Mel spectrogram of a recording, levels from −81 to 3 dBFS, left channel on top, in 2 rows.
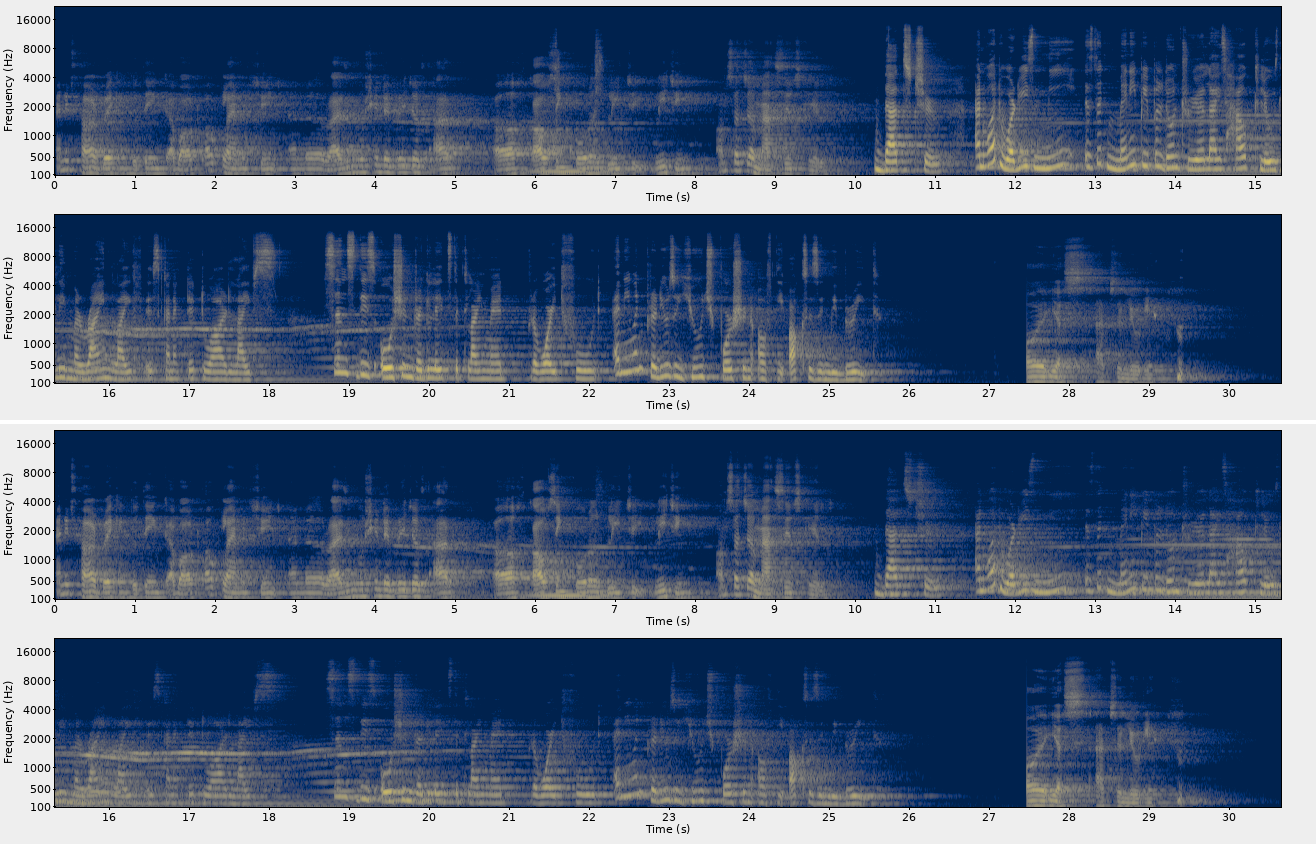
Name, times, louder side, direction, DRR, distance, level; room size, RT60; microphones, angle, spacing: voice 1, 0.0-5.0 5.4-8.0 8.3-9.7 27.5-29.4, right 1 dB, 20° right, 6 dB, 0.4 m, -31 dB
sound 1, 4.2-7.8 12.1-21.3, right 4 dB, 90° right, 0.5 m, -38 dB
voice 2, 10.2-11.1 11.5-18.0 18.7-21.0 21.2-25.5 29.3-29.4, left 6 dB, 80° left, 13 dB, 0.3 m, -25 dB
10.0 x 4.0 x 6.1 m, 2.1 s
head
